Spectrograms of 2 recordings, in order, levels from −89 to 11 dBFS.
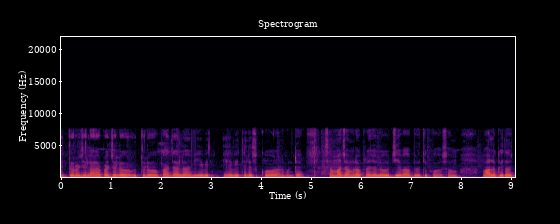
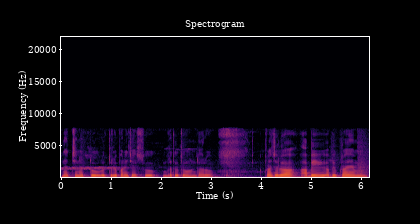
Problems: low volume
